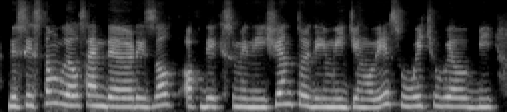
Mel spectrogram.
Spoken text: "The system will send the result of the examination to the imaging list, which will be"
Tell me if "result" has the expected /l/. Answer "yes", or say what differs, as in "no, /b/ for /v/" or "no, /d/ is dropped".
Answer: yes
